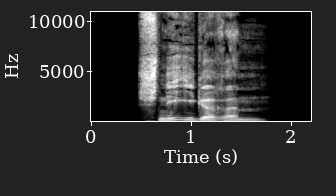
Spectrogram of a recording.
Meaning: strong dative masculine/neuter singular comparative degree of schneeig
- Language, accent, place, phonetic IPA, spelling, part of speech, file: German, Germany, Berlin, [ˈʃneːɪɡəʁəm], schneeigerem, adjective, De-schneeigerem.ogg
